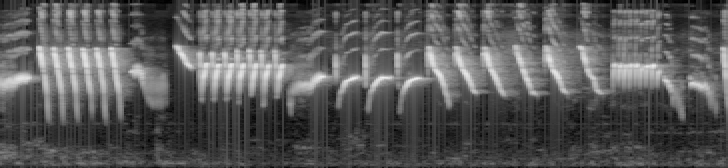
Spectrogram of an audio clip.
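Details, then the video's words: Canary song for training young canaries, phone-recorded: bright rapid trills of sweeping notes in rolling phrases several per second, with brief gaps between tours and clear high whistles. "Canary Singing"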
